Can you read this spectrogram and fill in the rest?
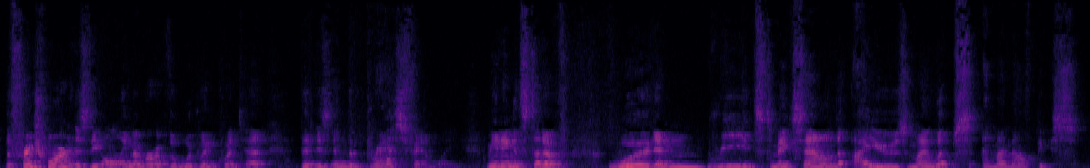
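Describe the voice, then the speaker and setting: A man who plays French horn, clearly explaining his instrument to schoolchildren. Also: mid-range voice, expressive, moderate pace. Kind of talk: introducing an instrument to children. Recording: roomy.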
